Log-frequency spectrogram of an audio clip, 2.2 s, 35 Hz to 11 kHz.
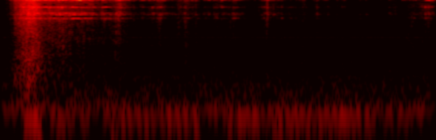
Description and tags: chains 7rattle
Chain SFX recorded with AT4033a microphone.
clattering, metal, chains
